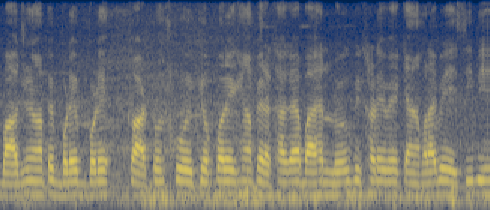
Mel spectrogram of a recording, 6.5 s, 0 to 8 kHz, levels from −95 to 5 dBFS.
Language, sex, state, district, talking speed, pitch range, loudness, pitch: Hindi, male, Chhattisgarh, Raipur, 230 wpm, 140-150 Hz, -16 LUFS, 145 Hz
